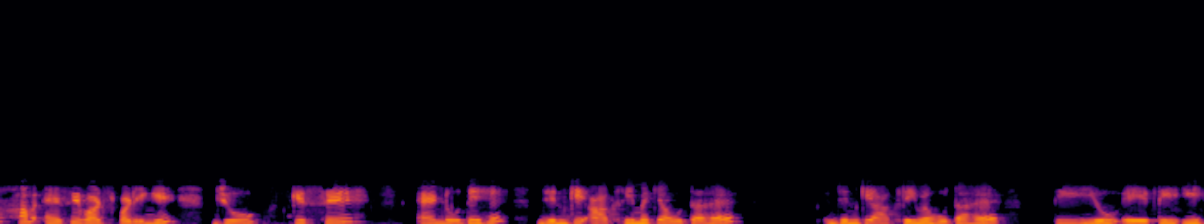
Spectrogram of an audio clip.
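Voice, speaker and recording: A woman teaching children to read English words, repeating each sound and asking them questions as she goes. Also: fairly high pitch. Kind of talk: slow explanatory lesson to children. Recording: tinny phone-like recording.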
